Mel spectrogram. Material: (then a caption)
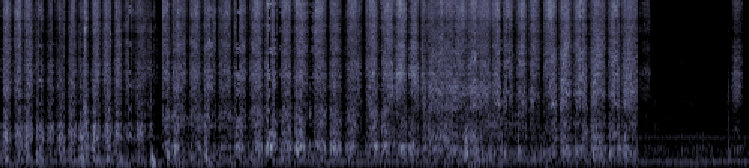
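Leather. A hand-held, wooden-backed bristle brush is stroked over the toe and side of a hollow tan leather brogue boot. The result is a steady run of quick, bright, scratchy brush strokes, roughly two per second. Near the end the brushing stops, leaving a quiet low hum.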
